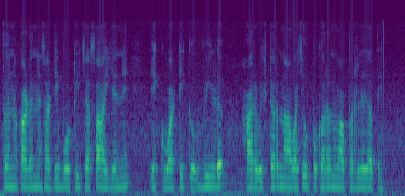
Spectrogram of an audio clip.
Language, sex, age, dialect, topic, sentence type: Marathi, male, 25-30, Standard Marathi, agriculture, statement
